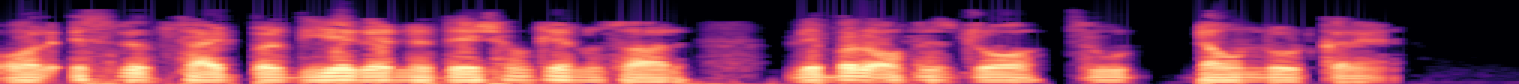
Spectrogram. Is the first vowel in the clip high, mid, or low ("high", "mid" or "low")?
mid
